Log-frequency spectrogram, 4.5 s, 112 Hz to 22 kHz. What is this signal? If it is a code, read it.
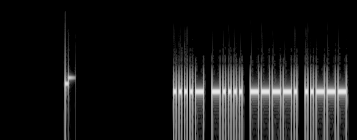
Morse code, heard as a keyed tone, about 34 wpm, 700 Hz. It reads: 4692
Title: Numbers - 4-Digit 35wpm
